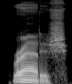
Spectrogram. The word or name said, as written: radish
